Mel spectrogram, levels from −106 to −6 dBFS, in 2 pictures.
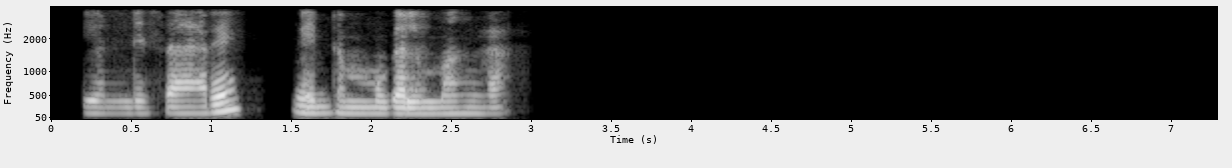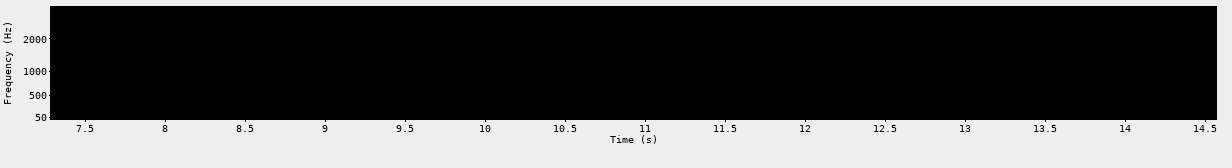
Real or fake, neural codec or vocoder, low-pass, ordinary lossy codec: real; none; 3.6 kHz; AAC, 24 kbps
